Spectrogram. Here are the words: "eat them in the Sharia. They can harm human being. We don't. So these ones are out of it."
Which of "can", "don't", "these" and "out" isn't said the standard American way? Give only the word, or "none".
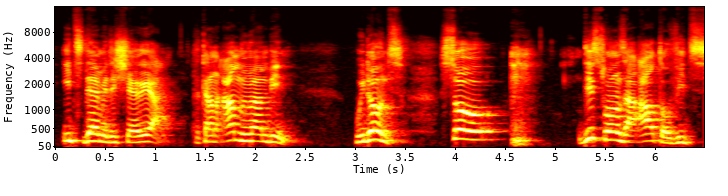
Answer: these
